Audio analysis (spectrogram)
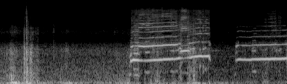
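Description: An eagle calls twice at its nest on a live stream as Shadow flies in with a fish for Jackie: loud sustained cries with a slightly rising, strained pitch, the second following a short pause, over a low rumbling background of wind and outdoor noise.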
